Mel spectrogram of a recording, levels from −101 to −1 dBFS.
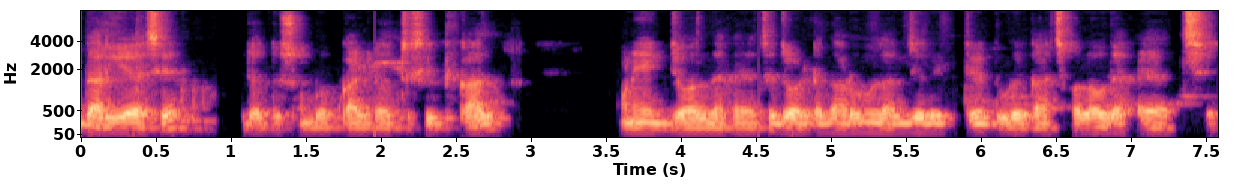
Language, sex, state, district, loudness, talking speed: Bengali, male, West Bengal, North 24 Parganas, -18 LUFS, 150 wpm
